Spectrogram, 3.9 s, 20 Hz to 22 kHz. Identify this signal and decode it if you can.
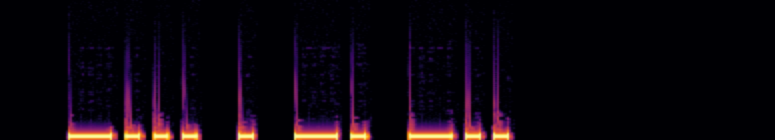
Morse code, heard as a keyed tone, about 17 wpm, 700 Hz. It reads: BEND
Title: Four Letter Words - 17wpm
